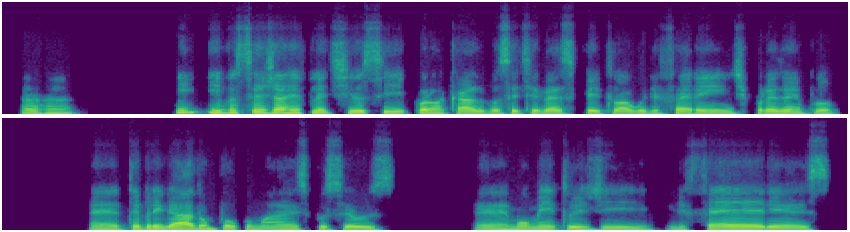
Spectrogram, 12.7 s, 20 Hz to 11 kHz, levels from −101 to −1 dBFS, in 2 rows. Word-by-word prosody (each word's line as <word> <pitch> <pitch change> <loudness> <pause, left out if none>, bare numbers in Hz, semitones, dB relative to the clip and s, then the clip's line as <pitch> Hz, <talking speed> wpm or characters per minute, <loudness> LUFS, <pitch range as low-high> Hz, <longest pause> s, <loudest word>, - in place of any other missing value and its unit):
Aham. 120 -3 -1 0.8
E 210 +5 0
e 180 -2 +4
você 180 0 +2
já 175 +2 +5
refletiu 165 +1 +2
se 155 -5 -2
por 155 +3 +4
um 145 - +2
acaso 130 -2 +1
você 130 +1 -1
tivesse 130 -1 -1
feito 130 0 0
algo 130 0 +1
diferente, 125 0 -2
por 130 - -2
exemplo, 120 -2 0 0.7
eh, 120 -1 -2
ter 140 +6 +1
brigado 155 +2 +4
um 155 - -1
pouco 150 -2 -2
mais 140 -1 -4
por 135 - -3
seus, 130 -1 0 0.6
eh, 120 -2 -3
momentos 125 0 -1
de 115 -2 -3
de 120 -4 -8
férias, 130 0 +1
130 Hz, 140 wpm, -21 LUFS, 125-145 Hz, 0.8 s, já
